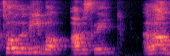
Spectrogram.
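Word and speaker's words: Ptolemy: So it's it's pronounced tolamy but obviously a lot of us say poleami.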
